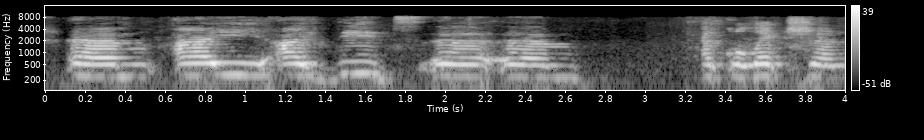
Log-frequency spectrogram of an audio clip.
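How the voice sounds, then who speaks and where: A woman's high-pitched voice. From Portugal. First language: Portuguese. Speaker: UN human rights expert. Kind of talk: panel speech. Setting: conference room with audience. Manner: halting, many fillers.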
